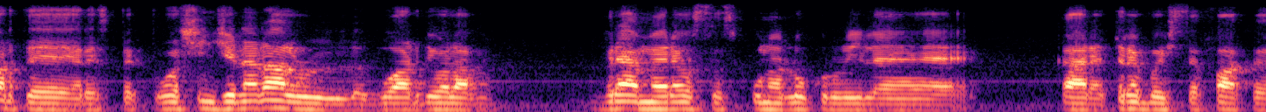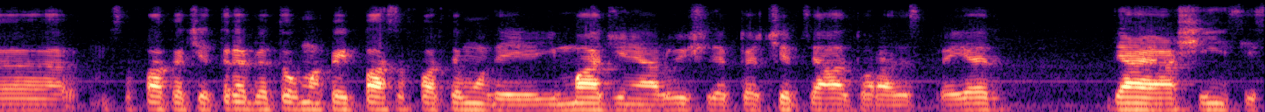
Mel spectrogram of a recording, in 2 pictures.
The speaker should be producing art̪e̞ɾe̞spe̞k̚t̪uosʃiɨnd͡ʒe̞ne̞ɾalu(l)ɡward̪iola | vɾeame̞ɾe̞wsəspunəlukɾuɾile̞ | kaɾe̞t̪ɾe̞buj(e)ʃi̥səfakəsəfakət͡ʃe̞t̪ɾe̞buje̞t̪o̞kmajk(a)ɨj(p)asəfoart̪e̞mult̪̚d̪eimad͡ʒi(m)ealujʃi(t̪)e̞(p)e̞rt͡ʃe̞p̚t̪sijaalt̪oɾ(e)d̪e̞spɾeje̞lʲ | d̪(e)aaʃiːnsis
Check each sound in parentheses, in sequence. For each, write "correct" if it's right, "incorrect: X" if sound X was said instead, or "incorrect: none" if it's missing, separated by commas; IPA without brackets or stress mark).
correct, correct, incorrect: ə, correct, incorrect: n, incorrect: d̪, correct, incorrect: a, correct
